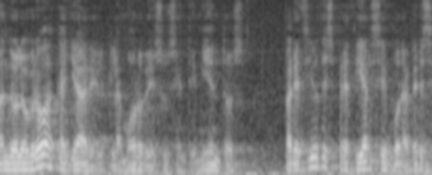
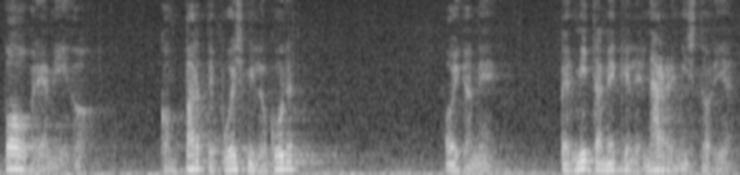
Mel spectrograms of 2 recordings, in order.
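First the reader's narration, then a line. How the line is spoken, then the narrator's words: Broken, faltering voice. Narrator (Spanish): dijo con voz entrecortada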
